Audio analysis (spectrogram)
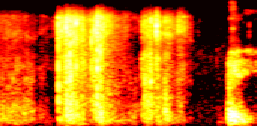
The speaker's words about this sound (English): I'm sorry, I couldn't hear you over the rustling of the bag. You're not eating a bag of Ruffles. The fucking wavy ass chips.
